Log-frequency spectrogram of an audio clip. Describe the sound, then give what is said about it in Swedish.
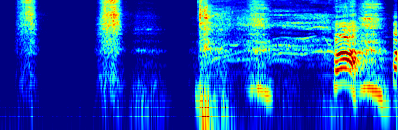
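A voice imitates the sob of someone trying to hold back tears: two quick, sharp breathy inhales, followed by a shaky, whimpering voiced catch of breath. “det är när man så här andas snabbt in. det var alltid det som avslöjade en, att man bölade”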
